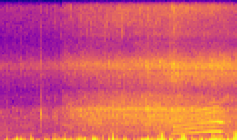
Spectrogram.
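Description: Low, uneven outdoor rumble at the sea's edge, the mix of lapping shallow water and wind on the microphone, with a brief distant raised voice near the end.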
